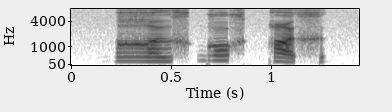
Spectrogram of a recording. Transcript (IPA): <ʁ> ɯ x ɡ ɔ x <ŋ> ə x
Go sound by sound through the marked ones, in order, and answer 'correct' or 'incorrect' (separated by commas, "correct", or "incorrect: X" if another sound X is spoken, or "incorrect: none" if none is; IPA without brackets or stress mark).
correct, incorrect: q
